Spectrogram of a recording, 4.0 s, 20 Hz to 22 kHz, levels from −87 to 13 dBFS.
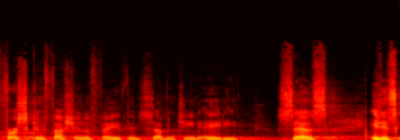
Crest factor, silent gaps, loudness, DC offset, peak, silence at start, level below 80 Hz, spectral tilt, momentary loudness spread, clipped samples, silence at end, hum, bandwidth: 20 dB; none; -25 LUFS; under 0.1%; -4 dBFS; 0 s; -58 dBFS; -5 dB/octave; 14 LU; under 0.1%; 0 s; none; 15 kHz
